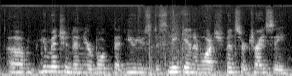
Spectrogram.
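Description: A woman's voice: medium pitch, fairly even intonation, moderate pace, recorded from a distance, slight background noise, rough recording. Off-mic woman asking interview questions.

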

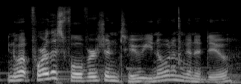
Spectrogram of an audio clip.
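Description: A man's voice: on the high side, expressive, rapid-fire. Young man, casual streamer, sarcastic and chatty, faint music underneath. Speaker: level-building streamer. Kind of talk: casual commentary with voice-over narration.

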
